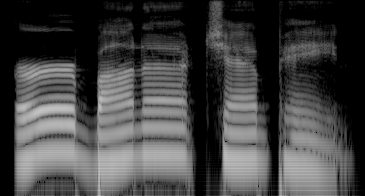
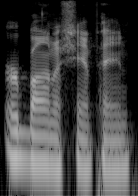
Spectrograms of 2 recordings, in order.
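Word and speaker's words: Urbana-Champaign: what the how do you pronounce this check this out okay urbana champaign yeah or urbana champagne urbana champagne sure uh i am an artificial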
